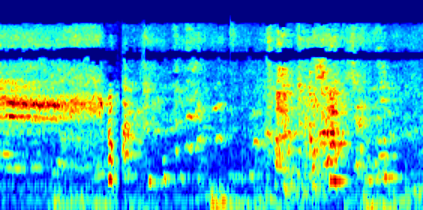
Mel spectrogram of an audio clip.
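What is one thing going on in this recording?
A young woman shrieks with laughter close by.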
